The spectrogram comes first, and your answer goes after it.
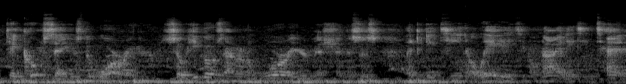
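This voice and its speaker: A man's voice: mid-range voice, reverberant, far from the mic, poor audio. A man casually telling a history story, rambling with many fillers and joking asides.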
